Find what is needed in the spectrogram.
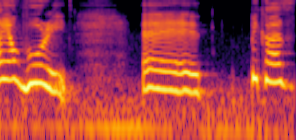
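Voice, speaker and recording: A woman with a Persian accent speaks at a very slow pace. Her voice is high, with ordinary pitch variation. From Iran. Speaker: peace activist and social worker. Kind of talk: speech at a rally. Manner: halting.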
